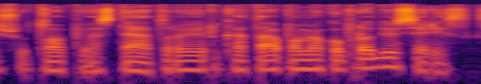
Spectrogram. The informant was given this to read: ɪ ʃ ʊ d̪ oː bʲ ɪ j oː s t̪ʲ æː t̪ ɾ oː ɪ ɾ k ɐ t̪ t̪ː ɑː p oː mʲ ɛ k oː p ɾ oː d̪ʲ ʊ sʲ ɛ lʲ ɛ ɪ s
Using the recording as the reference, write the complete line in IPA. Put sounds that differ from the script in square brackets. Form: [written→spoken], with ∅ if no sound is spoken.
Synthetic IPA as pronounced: ɪ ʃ ʊ [d̪→t̪] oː [bʲ→pʲ] ɪ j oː s t̪ʲ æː t̪ ɾ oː ɪ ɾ k ɐ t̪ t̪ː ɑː p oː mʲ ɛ k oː p ɾ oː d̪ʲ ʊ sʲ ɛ [lʲ→ɾʲ] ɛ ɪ s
